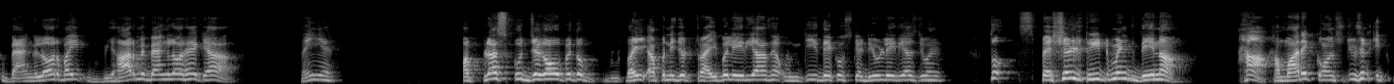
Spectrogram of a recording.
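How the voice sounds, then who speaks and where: A man's voice: sits high, fairly bright tone. A young man giving a live online exam-prep lecture, explaining concepts chattily and often quizzing his students. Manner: conversational Hinglish teaching, asks students questions.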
